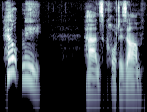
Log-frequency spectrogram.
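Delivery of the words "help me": higher, louder cry for help; desperate cry. A narrator's reading. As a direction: plead for help in panic. Calling for help.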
